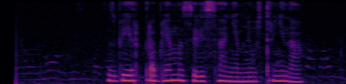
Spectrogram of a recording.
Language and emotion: Russian, neutral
